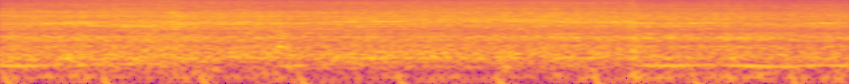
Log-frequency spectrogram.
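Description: Countertop blender running steadily at speed, its motor giving a thin high whine as it purées a chunky pepper, cilantro and mayonnaise salsa into a smooth sauce.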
